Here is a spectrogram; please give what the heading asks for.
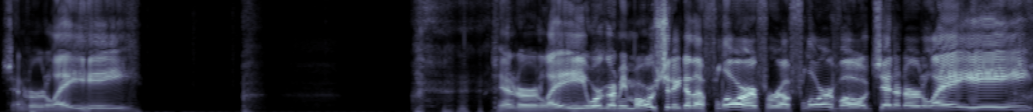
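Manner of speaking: slow, drawn-out senator call; Chuck Grassley. Retold or imitated. Senator calling Senator Leahy for a floor vote, slow drawn-out. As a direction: call the senator slowly across the chamber. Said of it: "Chuck Grassley".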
